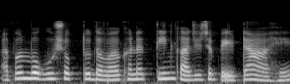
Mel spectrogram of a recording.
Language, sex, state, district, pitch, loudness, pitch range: Marathi, female, Maharashtra, Solapur, 240 Hz, -15 LUFS, 210-260 Hz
